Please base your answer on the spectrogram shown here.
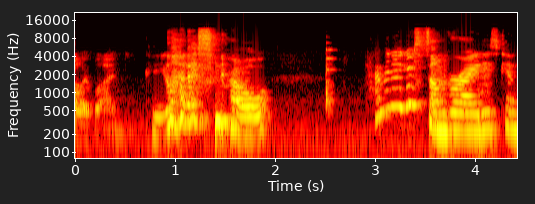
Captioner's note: chuckling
